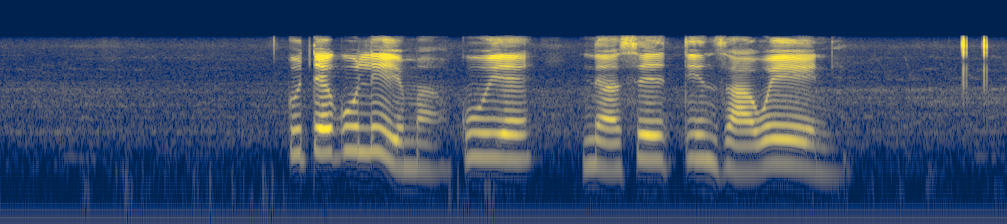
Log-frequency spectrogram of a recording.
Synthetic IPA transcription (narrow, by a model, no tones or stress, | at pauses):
k̬utʼek̬ulimak̬ujɛ | nasetʼind͡zʱaweːni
